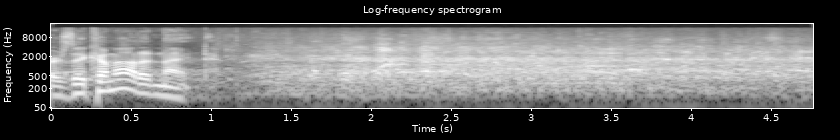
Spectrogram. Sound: laughter

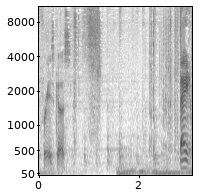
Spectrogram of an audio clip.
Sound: parchment sliding

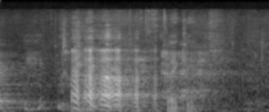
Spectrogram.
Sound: laughter

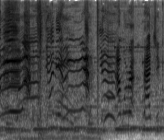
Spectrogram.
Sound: girl grunts

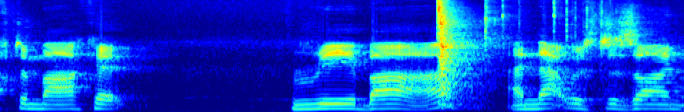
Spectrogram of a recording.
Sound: clatters

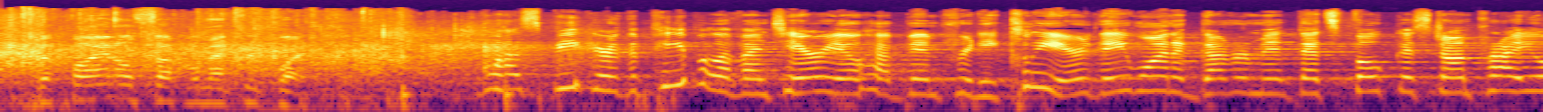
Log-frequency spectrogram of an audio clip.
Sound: applause

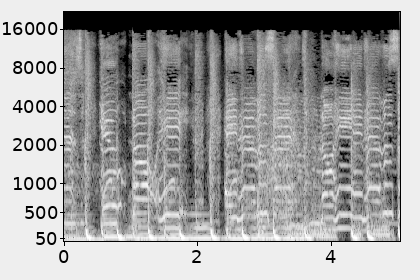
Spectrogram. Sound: vocalizes

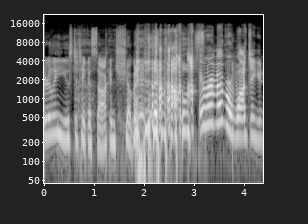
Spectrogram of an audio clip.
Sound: laughs

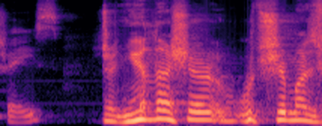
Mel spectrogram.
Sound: foreign language

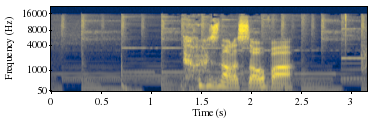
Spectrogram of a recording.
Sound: chuckles

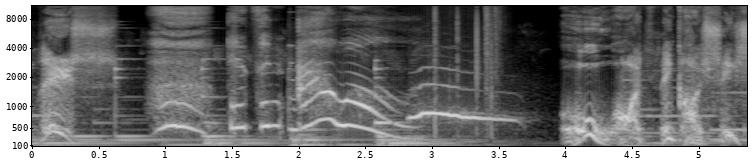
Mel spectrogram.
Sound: gasps

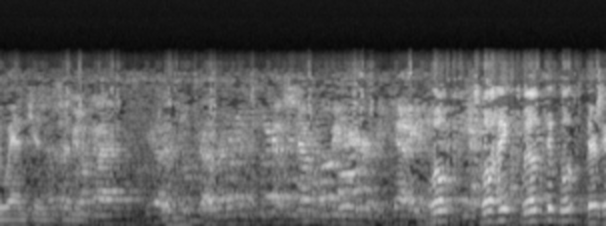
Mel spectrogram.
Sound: audience members talking at once

